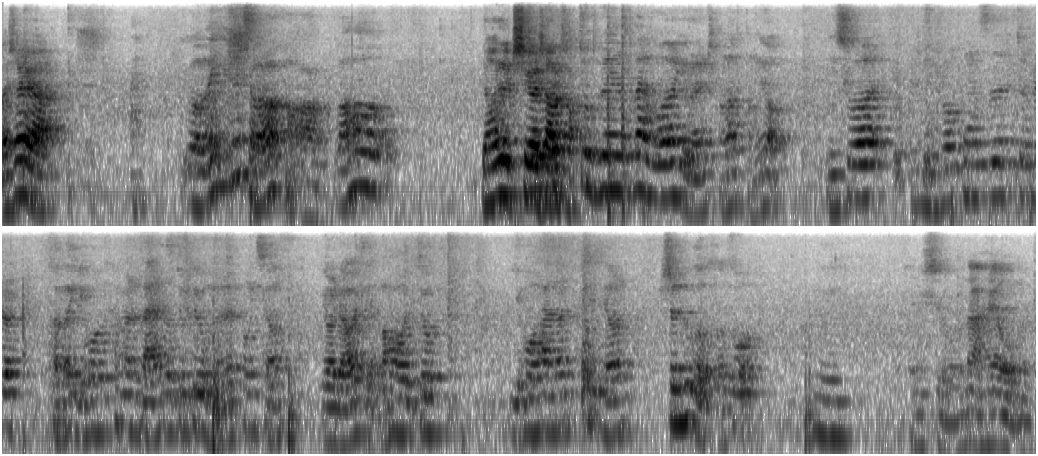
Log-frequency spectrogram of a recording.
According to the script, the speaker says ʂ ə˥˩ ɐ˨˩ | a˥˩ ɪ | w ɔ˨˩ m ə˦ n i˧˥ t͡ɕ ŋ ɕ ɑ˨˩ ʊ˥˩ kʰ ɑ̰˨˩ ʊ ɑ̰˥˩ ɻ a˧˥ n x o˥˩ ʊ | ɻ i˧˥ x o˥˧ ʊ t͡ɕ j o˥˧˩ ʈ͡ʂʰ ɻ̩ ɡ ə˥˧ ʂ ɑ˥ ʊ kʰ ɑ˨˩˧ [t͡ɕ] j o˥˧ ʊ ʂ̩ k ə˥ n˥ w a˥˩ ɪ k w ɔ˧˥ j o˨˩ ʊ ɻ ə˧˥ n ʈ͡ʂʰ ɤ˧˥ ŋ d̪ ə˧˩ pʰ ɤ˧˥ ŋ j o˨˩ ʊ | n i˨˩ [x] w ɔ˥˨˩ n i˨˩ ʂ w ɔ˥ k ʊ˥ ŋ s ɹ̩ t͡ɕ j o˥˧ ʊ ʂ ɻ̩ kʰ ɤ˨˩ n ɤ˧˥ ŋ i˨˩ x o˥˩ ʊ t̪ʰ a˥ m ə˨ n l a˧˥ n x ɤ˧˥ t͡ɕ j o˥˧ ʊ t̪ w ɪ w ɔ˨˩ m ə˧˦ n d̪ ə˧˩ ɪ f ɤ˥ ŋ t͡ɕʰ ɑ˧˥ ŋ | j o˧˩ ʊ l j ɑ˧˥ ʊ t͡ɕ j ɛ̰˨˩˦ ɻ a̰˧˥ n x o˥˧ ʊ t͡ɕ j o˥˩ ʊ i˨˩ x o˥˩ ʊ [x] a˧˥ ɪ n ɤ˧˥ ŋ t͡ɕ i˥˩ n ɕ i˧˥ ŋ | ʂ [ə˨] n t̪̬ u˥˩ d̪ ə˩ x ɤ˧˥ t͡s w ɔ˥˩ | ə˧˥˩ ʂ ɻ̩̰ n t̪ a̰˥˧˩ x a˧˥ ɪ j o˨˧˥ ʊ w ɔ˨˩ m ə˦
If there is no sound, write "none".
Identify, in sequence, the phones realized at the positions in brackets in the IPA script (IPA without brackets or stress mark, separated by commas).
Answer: t͡ɕ, ʂ, x, ə˥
